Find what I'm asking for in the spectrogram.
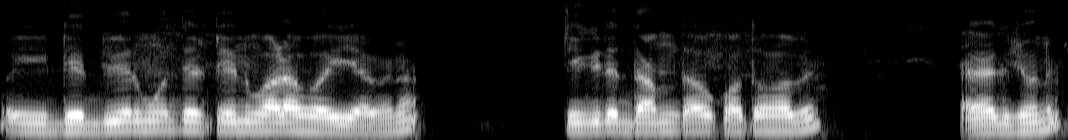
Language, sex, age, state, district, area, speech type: Bengali, male, 18-30, West Bengal, Darjeeling, urban, spontaneous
